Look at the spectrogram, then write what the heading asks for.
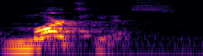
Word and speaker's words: Martius: Now, March was named for Mars, and the way they pronounced that was Martius.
